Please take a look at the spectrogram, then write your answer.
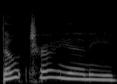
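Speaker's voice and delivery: put-on sweet tiny-child voice. Retelling what two young kids say to the camera while cooking: cute little kid voice. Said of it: "in this cute little voice".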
